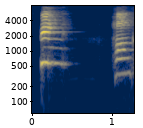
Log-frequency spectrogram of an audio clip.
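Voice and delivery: ordinary delivery, nothing marked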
